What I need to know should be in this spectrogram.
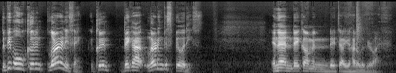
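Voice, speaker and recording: A man's voice: on the high side, sing-song, moderate pace, sharp tone. Man from Egypt, lecturing monologue. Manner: opinionated, lecturing. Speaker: speaker giving his views. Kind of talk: casual spoken monologue.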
